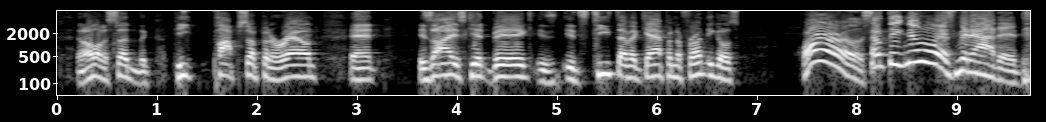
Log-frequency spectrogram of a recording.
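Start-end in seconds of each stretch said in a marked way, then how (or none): 7.4-9.7 very high squeal, swooping wildly. Retelling a cartoon scene where the dog pops up: Jerry Colonna impression. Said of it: "it's a straight up Jerry Colonna impression".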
